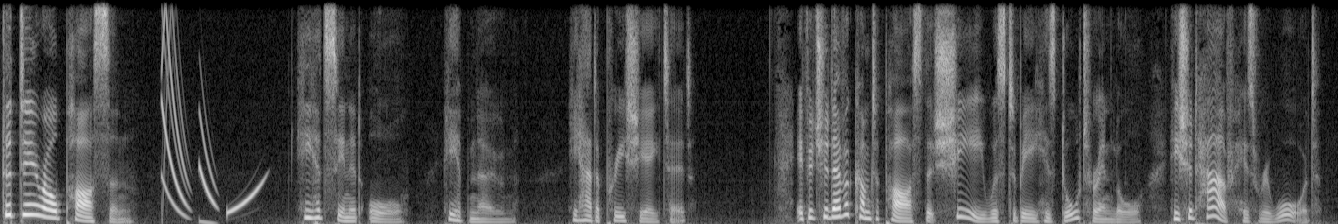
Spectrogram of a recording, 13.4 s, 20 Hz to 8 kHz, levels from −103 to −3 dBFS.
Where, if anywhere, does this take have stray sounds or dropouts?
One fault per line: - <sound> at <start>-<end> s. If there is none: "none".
- chirp at 1.6-2.7 s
